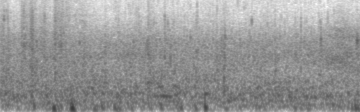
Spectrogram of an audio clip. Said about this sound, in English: Now we are back near the Klondike Corner car park and campsite, and we're beside the last river the group have to cross today. The young participants are going through in groups of two with their arms locked together because the current's quite swift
